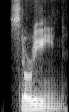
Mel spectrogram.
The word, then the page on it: serene: American English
